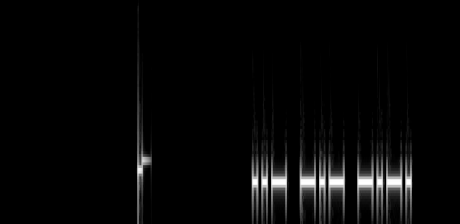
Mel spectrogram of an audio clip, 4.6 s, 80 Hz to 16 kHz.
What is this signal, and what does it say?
Morse code, heard as a keyed tone, about 25 wpm, 700 Hz. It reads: UKC
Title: USA Call Sign Postfixes - 3 Letters 25wpm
